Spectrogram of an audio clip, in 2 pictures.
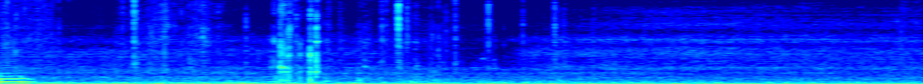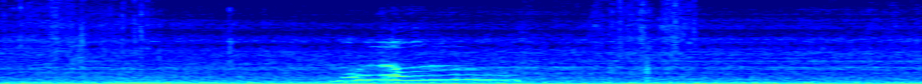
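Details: Stray cat meowing while eating food outdoors; one short harmonic meow rising then level near the sixth second, over steady low traffic rumble and faint background noise.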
